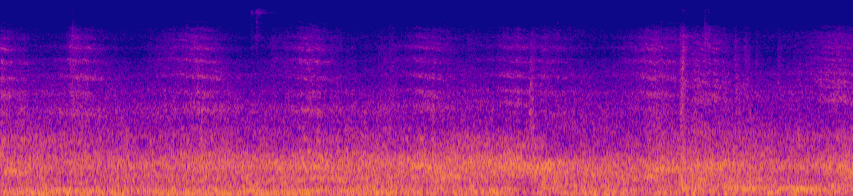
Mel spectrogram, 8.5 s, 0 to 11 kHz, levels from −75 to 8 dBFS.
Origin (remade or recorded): recorded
